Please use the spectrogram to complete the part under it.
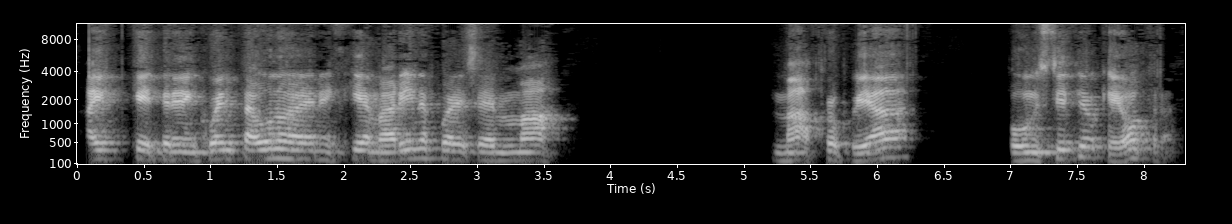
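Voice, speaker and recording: A man who is not a native speaker, presenting as a webinar panelist, hesitant and searching for words. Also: on the high side. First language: not Spanish. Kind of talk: halting expert presentation.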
